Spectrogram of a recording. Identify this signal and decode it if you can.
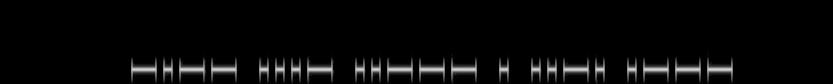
Morse code, heard as a keyed tone, about 16 wpm, 700 Hz. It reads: YV2EFJ
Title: DXCC-100 Call Signs - 6 Characters - Repeated 2x - 15wpm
